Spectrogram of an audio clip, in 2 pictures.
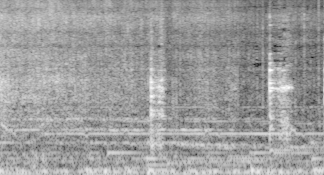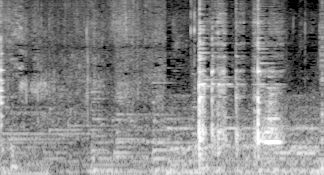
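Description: Water poured into a pan of fried snakehead fish curry sets off a sizzle, followed by a metal spoon stirring and scraping the pan with a few sharp clinks, close and fairly quiet.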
